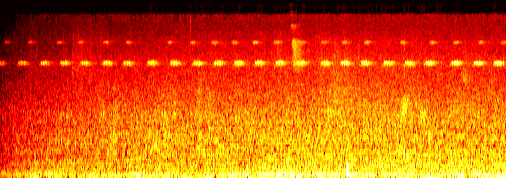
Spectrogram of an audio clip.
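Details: A cricket at Walden Pond gives a bright, high-pitched chirp, repeated evenly several times a second without pause, over a low, steady rumble of wind or distant background noise.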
